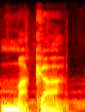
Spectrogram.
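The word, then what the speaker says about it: מחה: Para aprofundarmos neste conceito, podemos olhar para a palavra hebraica macha, se pronuncia macá.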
